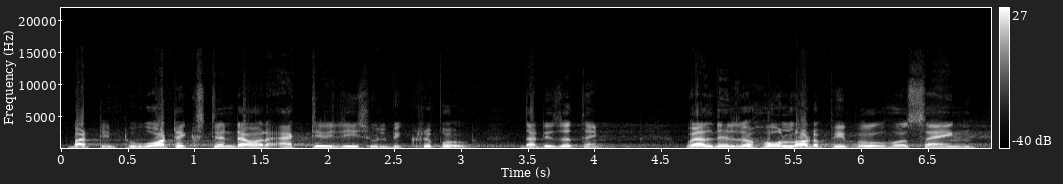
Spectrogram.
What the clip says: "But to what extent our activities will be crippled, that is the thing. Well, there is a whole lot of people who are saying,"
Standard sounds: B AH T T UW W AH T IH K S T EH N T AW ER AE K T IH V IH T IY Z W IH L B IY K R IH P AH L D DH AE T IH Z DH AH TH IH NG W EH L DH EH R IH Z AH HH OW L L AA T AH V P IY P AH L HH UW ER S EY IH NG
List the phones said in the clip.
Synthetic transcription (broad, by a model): B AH T T UW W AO T IH K S T EH N T AW ER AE K T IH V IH T IY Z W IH L B IY K R IH P AH L D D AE T IH Z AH T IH NG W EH L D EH R IH Z AH HH OW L L AA T AH V P IY P AH L HH UW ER S EY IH NG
